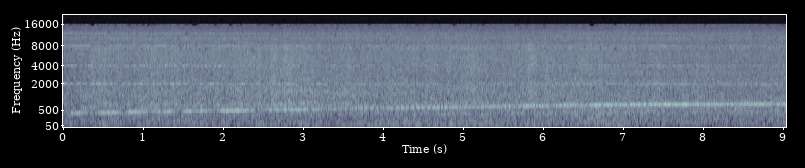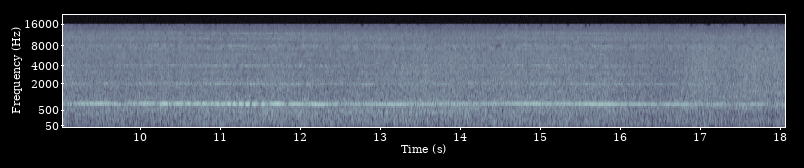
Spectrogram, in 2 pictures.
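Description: Train wheels rumble and clatter over the rails.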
